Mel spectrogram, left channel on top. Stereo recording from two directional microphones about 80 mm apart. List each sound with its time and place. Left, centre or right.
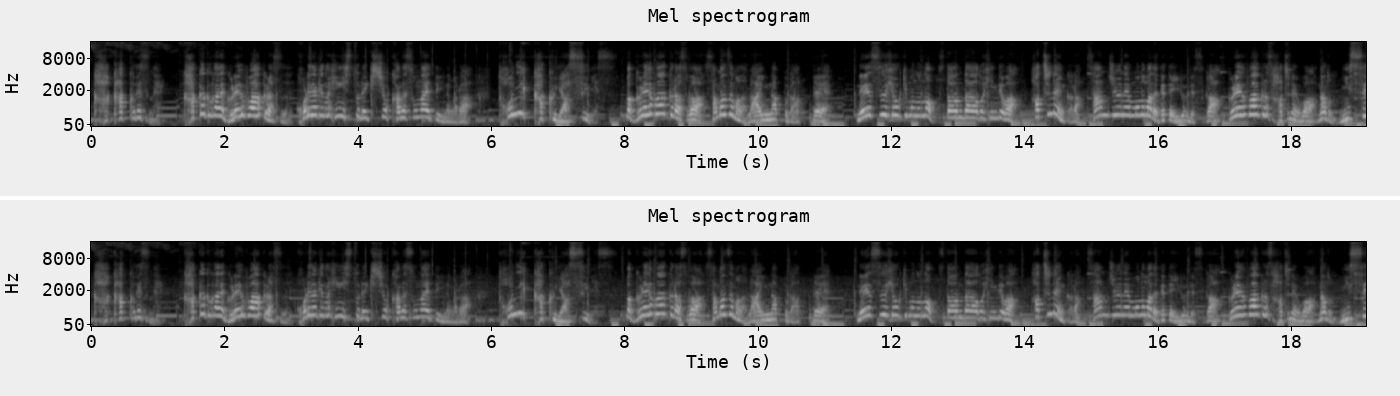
0.0 s a sound: centre
1.4 s speech: centre
6.2 s speech: centre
